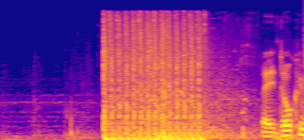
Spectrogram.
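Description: A submachine gun fires in short bursts.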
